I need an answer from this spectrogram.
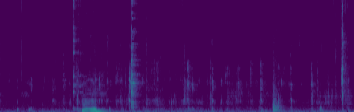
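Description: Close-miked eating: a person chewing a mouthful of yellow rice, with scattered soft clicks and smacks of mouth and fork. About one and a half seconds in there is a short hummed sound from the voice.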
